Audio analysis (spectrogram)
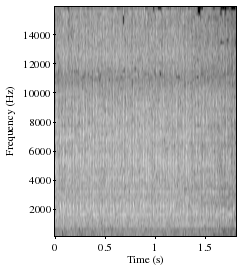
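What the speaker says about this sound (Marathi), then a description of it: "हा इंजिनचा आवाज," A Maruti Ertiga car's engine idling with the AC compressor and radiator fan running, a steady even hum with a faint whirring layer, close and unchanging.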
